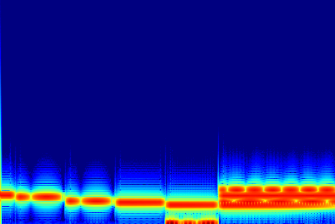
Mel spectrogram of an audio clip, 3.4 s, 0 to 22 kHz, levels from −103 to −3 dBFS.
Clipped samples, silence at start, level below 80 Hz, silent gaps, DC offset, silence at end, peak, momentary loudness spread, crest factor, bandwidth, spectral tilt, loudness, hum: under 0.1%; 0 s; -30 dBFS; none; under 0.1%; 0 s; -4 dBFS; 8 LU; 12 dB; 0.7 kHz; -5.5 dB/octave; -17 LUFS; none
